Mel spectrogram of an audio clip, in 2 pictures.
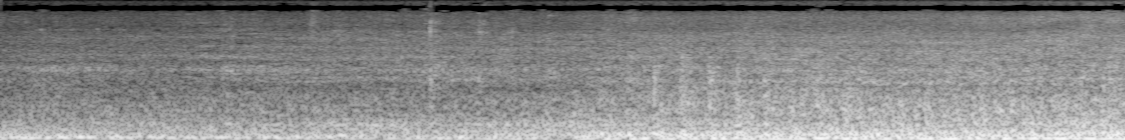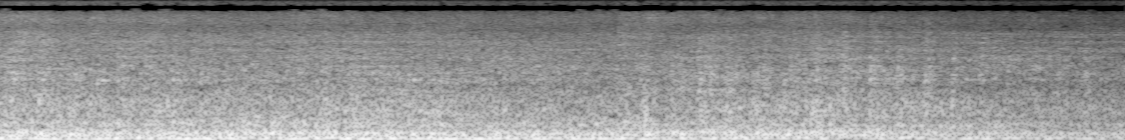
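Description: Freight cars of a Florida East Coast Railway train rolling past close by: a steady rumble of steel wheels on the rails. It grows louder about three seconds in and fades near the end.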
